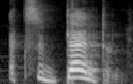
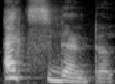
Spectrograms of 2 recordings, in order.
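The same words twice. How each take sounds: First: The main stress is on a later syllable. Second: The main stress is on the first syllable. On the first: "stress है वो sorry second पर चला" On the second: "पहले इसको primary stress के साथ बोला गया था"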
